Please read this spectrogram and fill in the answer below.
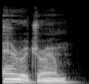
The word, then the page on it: aerodrome: British English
